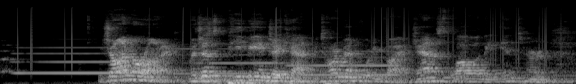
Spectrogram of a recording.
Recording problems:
off-mic speech; far
room echo; noticeable; dies away in 0.7 s
background music; noticeable; throughout; 10 dB below the speech
crackle, like an old record; faint; 25 dB below the speech

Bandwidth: 15 kHz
